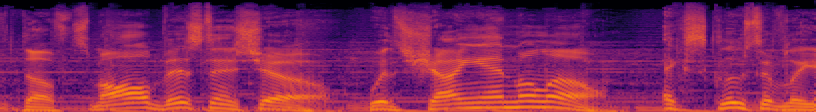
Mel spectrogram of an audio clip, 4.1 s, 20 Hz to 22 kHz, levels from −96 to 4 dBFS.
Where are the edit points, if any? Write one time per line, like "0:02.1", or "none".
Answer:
0:03.1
